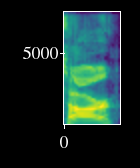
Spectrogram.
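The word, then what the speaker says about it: Tár: No, just Tar, with an accent on the A. No D? No D. No silent D? No silent D at the end.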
